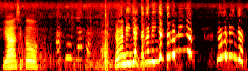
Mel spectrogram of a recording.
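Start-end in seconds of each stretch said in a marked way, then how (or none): 2.3-4.9 rising higher with each repeat, urgently; escalating high-pitched "don't" call; urgent warning. Real, not acted. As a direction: warn insistently, voice climbing very high. Urgent warning not to step.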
